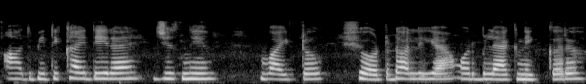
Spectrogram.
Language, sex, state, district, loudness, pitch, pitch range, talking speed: Hindi, female, Punjab, Pathankot, -15 LUFS, 255 Hz, 245-265 Hz, 135 wpm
